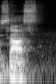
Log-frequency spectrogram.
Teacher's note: ये मौखिक स्वर हैं, क्योंकि इसमें हमारी हवा जो है वो सिर्फ मुंह से निकल रही है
